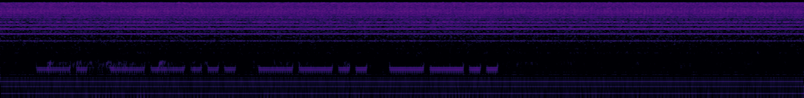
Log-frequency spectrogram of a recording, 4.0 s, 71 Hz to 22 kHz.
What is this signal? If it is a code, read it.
Morse code, heard as a keyed tone, about 28 wpm, 340 Hz. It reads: N7ZZ
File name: CW / kt5j wpx cw-op-k5pi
